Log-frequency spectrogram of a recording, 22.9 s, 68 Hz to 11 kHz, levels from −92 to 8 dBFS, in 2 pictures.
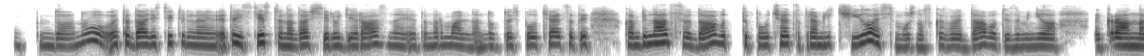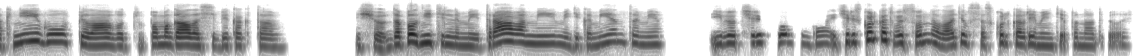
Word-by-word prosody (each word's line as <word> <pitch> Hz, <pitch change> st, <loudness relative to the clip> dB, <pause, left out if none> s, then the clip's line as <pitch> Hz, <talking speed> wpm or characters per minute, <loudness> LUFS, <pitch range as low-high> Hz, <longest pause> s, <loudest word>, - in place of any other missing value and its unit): Это 175 Hz, -1 st, -17 dB, 0.2 s
да, 175 Hz, -1 st, -7 dB
ну, 255 Hz, +2 st, 0 dB
это 220 Hz, +2 st, 0 dB
да, 195 Hz, 0 st, +3 dB
действительно, 205 Hz, -1 st, -5 dB, 0.2 s
это 235 Hz, -, 0 dB
естественно, 200 Hz, -3 st, 0 dB
да, 185 Hz, +3 st, 0 dB
все 180 Hz, -2 st, -5 dB
люди 175 Hz, -1 st, -5 dB
разные, 185 Hz, -1 st, -4 dB
это 170 Hz, 0 st, -9 dB
нормально. 185 Hz, -2 st, -6 dB
Ну, 175 Hz, +2 st, -8 dB
то 170 Hz, -, -7 dB
есть, 180 Hz, -2 st, -10 dB
получается, 190 Hz, +1 st, -3 dB
ты 205 Hz, -, -3 dB, 0.3 s
комбинацию, 210 Hz, +1 st, +1 dB
да, 175 Hz, +7 st, +2 dB
вот 220 Hz, -2 st, -3 dB
ты, 200 Hz, -, -6 dB
получается, 190 Hz, +4 st, -3 dB
прям 190 Hz, -1 st, -2 dB
лечилась, 205 Hz, +4 st, 0 dB
можно 160 Hz, 0 st, -8 dB
сказать, 160 Hz, 0 st, -7 dB
да, 190 Hz, +4 st, 0 dB
вот 180 Hz, -2 st, -5 dB
ты 160 Hz, 0 st, -7 dB
заменила 165 Hz, 0 st, -4 dB, 0.3 s
экран 180 Hz, +3 st, +4 dB
на 170 Hz, 0 st, +1 dB
книгу, 250 Hz, +4 st, +3 dB
пила, 180 Hz, -3 st, +4 dB
вот, 175 Hz, -1 st, -5 dB, 0.2 s
помогала 190 Hz, -2 st, +6 dB
себе 175 Hz, 0 st, -8 dB
как-то 170 Hz, -3 st, -7 dB, 0.7 s
еще 155 Hz, -4 st, -2 dB
дополнительными 200 Hz, -, +4 dB
травами, 220 Hz, +1 st, +5 dB
медикаментами. 205 Hz, +3 st, -5 dB, 0.4 s
И 205 Hz, -, -5 dB
вот 220 Hz, +1 st, +1 dB
через 230 Hz, +2 st, -1 dB
сколько, 240 Hz, +1 st, +2 dB
да, 210 Hz, +1 st, -7 dB
и 215 Hz, -, -7 dB
через 245 Hz, 0 st, -1 dB
сколько 300 Hz, +3 st, +6 dB
твой 230 Hz, -2 st, +1 dB
сон 230 Hz, +2 st, -1 dB
наладился, 210 Hz, +1 st, -1 dB
сколько 215 Hz, +1 st, -1 dB
времени 185 Hz, -3 st, -2 dB
те -, -, -6 dB
понадобилось? 180 Hz, +1 st, -10 dB
190 Hz, 155 wpm, -22 LUFS, 175-220 Hz, 0.7 s, помогала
